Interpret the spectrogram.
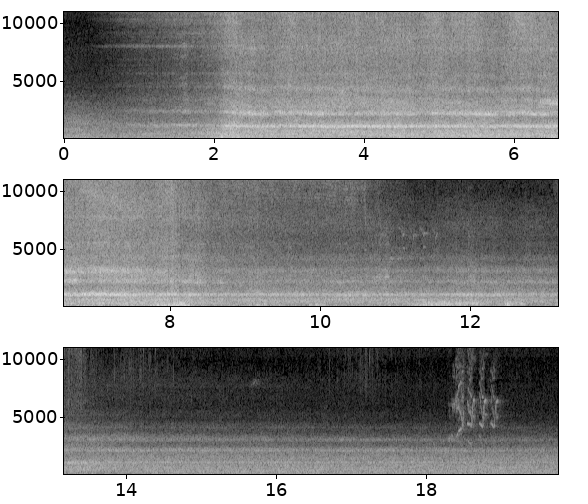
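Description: A train running past on the line, loud for about six seconds with a steady high whine or squeal over the rolling noise, then dying down to a distant rumble with a few knocks.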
